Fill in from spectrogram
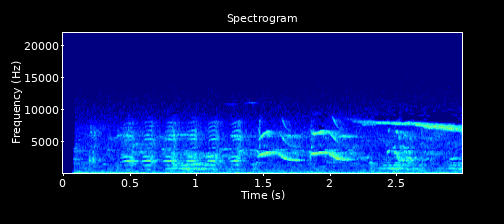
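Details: Red-rumped swallow (Cecropis daurica) at Bhakrakot village, Mohaan, Uttarakhand, India, in March 2020, gives a few short, curving twittered notes over a steady background hum, with faint voices nearby.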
